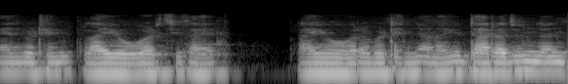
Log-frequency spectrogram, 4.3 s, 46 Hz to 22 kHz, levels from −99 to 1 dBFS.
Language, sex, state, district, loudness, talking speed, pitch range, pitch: Garhwali, male, Uttarakhand, Tehri Garhwal, -37 LUFS, 155 wpm, 105-115 Hz, 110 Hz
